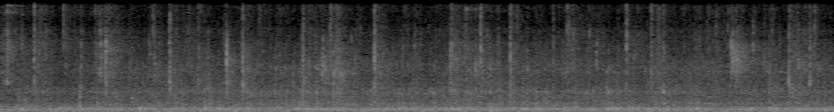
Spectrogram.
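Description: Water dripping and splashing from leaks in a building's roof: a steady patter with sharp, irregular drips several times a second.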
